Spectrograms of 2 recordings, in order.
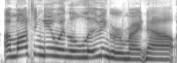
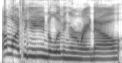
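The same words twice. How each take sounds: First: A lightly put-on creepy watcher; mock-menacing line to the viewer; creepy stalker voice. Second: Said in the usual way. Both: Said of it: "I don't know why I made you have that voice".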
